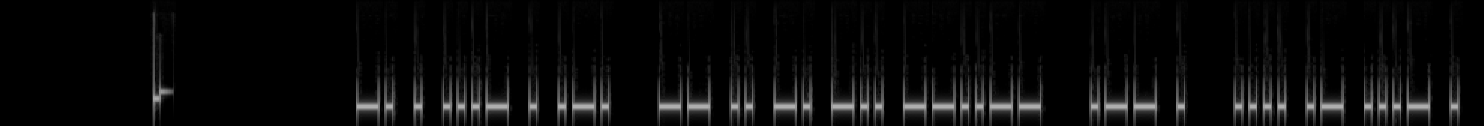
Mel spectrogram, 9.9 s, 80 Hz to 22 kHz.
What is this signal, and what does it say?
Morse code, heard as a keyed tone, about 25 wpm, 700 Hz. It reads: NEVER MIND, WE HAVE
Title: Sentences from Top 1300 Words 25wpm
